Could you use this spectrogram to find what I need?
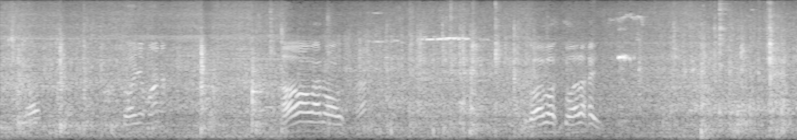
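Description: Rocks grind and clatter as a bulldozer blade pushes them.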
